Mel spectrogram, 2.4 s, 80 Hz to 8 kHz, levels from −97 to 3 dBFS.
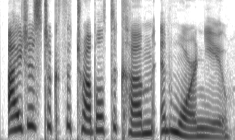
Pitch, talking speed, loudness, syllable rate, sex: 235 Hz, 255 wpm, -19 LUFS, 5.2 syllables/s, female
